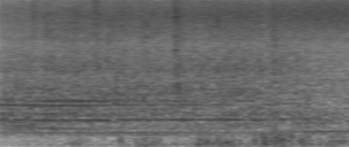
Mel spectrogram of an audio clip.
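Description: Salt brine churning and gurgling in a plastic IBC tote as water is forced up through rock salt to dissolve it. The gurgle is the sign the water is circulating and mixing the brine. A faint steady machine hum runs underneath.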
